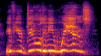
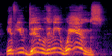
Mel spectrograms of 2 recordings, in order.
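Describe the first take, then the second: First: It is said in an anime girl voice. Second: It is said in a first-try character voice.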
